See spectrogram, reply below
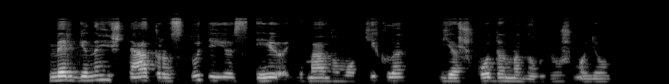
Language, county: Lithuanian, Šiauliai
